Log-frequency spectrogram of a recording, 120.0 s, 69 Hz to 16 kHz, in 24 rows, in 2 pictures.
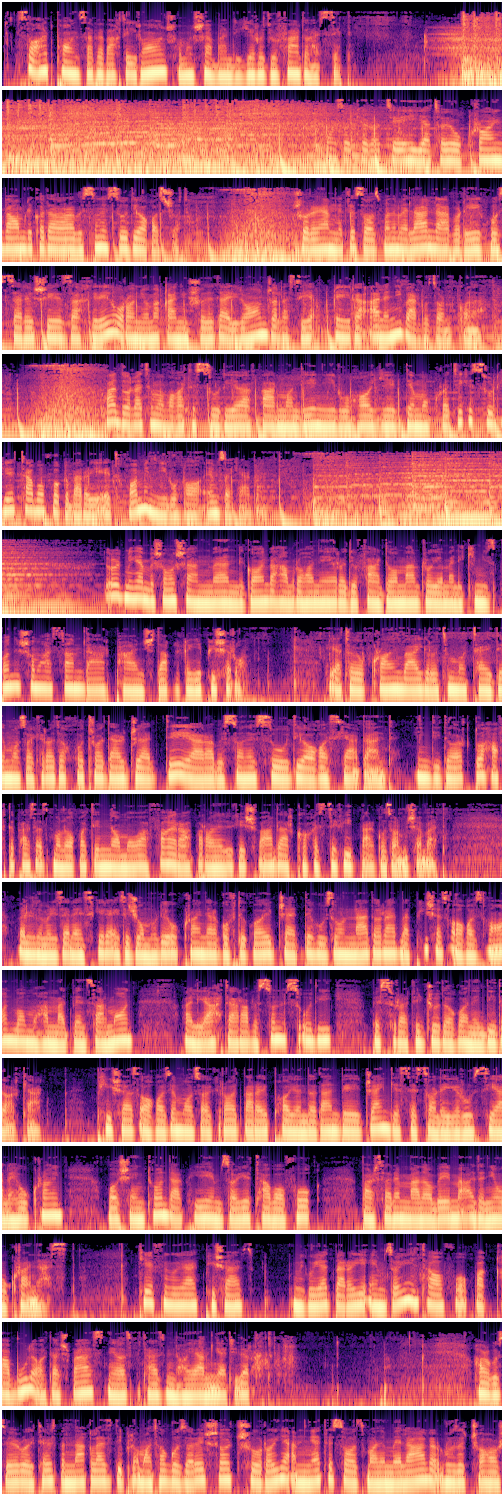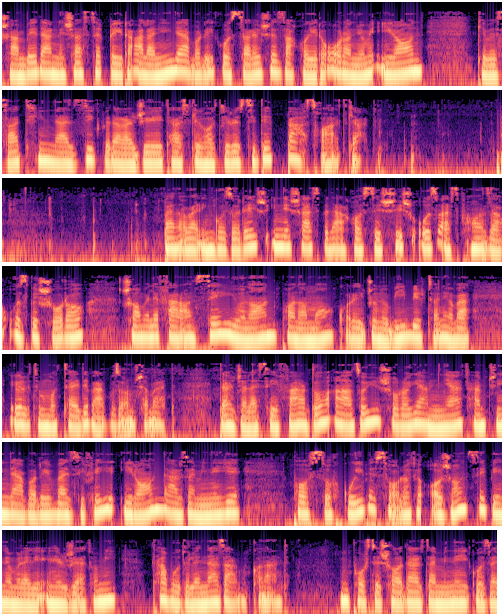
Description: سرخط خبرها ۱۵:۰۰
